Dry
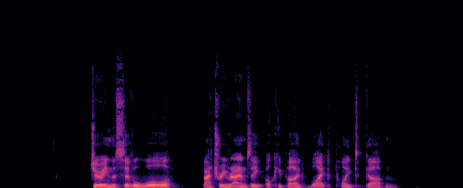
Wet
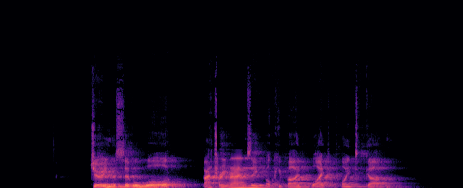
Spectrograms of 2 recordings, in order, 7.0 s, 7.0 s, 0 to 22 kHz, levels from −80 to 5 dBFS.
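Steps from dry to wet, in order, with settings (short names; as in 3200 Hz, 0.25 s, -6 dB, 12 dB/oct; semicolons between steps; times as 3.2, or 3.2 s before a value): 1.54–2.23 tilt -2.5 dB/oct; 3.25–3.68 monotone LPC vocoder at 8 kHz 140 Hz; reverb RT60 0.80 s, pre-delay 45 ms, DRR 6 dB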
